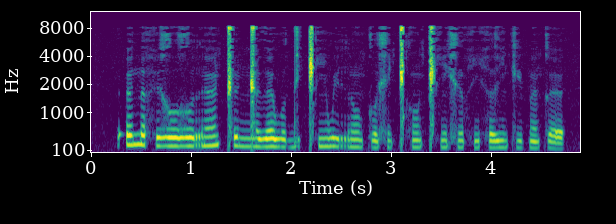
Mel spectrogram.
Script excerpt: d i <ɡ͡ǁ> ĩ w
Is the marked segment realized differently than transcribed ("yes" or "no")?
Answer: yes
